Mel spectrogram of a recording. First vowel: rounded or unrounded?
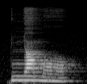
unrounded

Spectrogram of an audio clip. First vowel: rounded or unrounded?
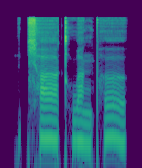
unrounded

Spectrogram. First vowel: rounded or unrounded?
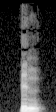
unrounded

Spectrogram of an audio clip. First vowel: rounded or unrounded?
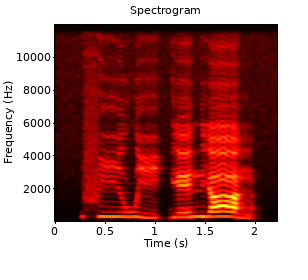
unrounded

